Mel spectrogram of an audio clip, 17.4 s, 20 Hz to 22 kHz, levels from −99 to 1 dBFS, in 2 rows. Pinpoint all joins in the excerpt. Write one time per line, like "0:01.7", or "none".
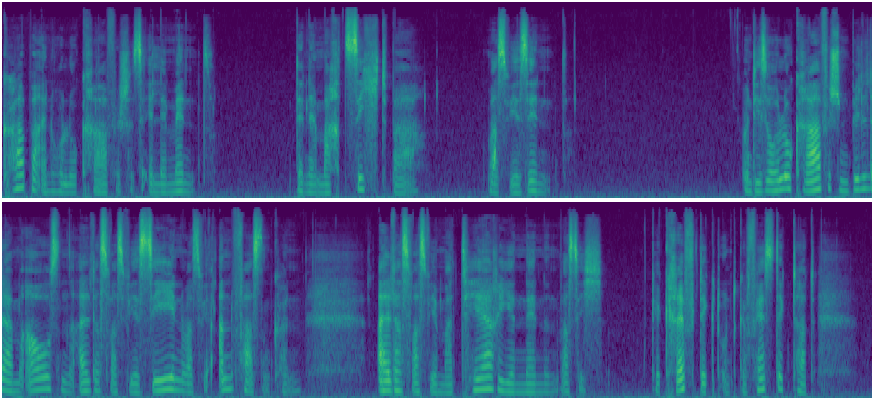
none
